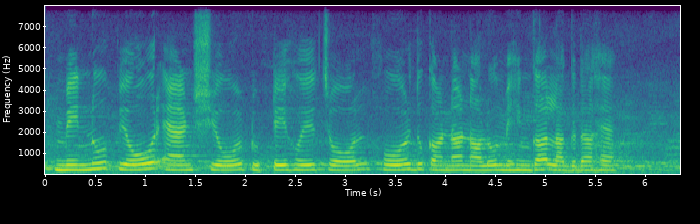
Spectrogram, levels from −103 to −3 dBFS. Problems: none marked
